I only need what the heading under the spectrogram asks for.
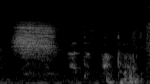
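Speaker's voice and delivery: hushed, unvoiced shushing; whisper. Real, not acted. Telling someone to shut up, whispered hush.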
